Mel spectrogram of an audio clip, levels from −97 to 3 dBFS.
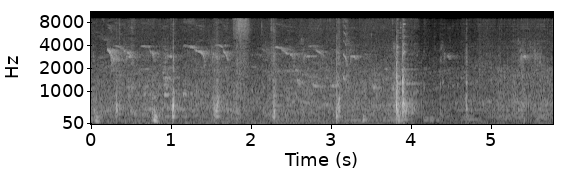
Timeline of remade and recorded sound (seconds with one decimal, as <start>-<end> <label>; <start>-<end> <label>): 0.0-0.7 recorded; 0.7-1.3 remade; 1.3-4.0 recorded; 4.0-5.8 remade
